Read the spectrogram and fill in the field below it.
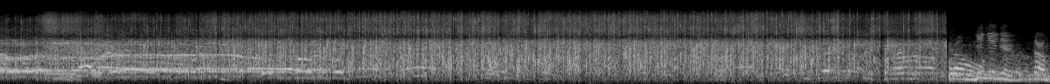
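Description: A crowd of men shouts and chants outdoors.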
